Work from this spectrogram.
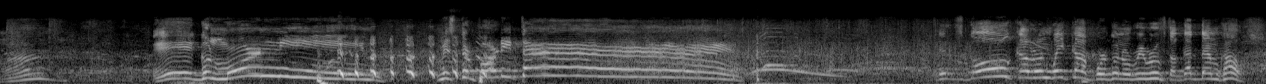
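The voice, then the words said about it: Dad voice with Mexican accent. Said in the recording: “him doing his dad's voice... That's Mexican accent”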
